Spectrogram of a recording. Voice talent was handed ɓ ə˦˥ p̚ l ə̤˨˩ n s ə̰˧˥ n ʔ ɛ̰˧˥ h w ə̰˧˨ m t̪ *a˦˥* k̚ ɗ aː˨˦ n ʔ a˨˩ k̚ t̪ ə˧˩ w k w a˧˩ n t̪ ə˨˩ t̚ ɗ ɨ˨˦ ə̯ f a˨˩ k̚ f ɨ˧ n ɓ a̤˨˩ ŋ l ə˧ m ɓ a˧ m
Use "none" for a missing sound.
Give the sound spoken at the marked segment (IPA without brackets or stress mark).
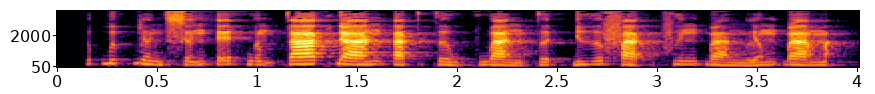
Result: aː˦˥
